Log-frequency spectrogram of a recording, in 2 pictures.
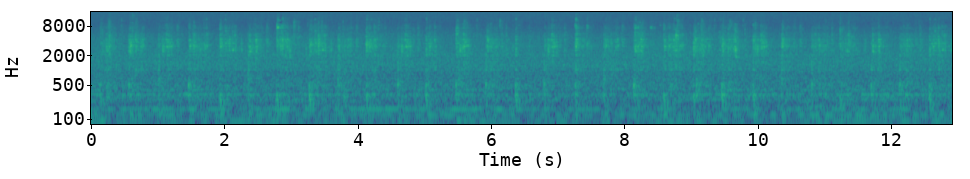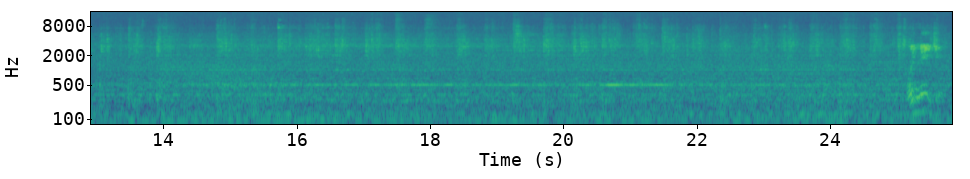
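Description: Footsteps tread steadily on a hard floor.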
